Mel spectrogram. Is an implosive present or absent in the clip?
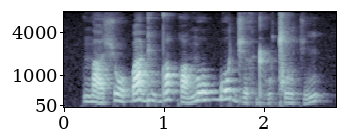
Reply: present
